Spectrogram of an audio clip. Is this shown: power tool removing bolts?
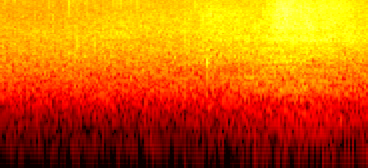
no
